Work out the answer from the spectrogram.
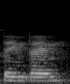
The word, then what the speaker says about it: Bum Bum: But it is the Sol de Janeiro Bum Bum Cream. It's actually pronounced Boom Boom, but it says Bum Bum.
